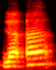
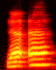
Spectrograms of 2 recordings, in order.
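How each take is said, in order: First: The first vowel is short, then a glottal stop. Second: The first vowel is short, then a glottal stop.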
